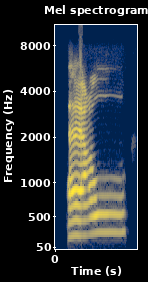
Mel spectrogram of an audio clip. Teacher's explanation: Hamzahnya tidak panjang, tidak au. Jangan ya, jangan dipanjangkan. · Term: huruf hamzah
